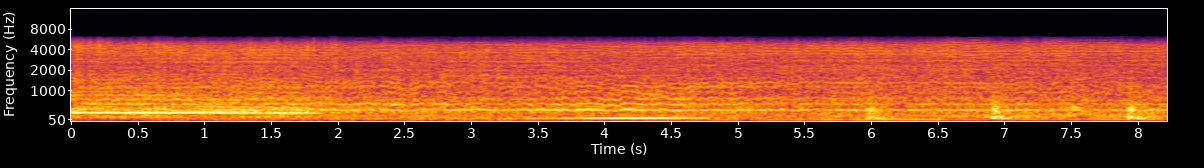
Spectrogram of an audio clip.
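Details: Many bees of a colony settled in a compost bin for several months, heard up close as a thick, unbroken droning buzz, with a brief lower hum rising briefly midway through.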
